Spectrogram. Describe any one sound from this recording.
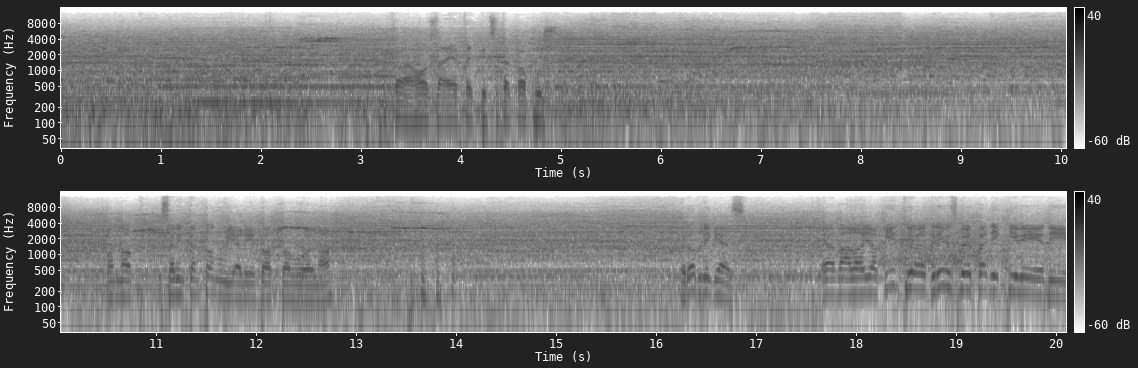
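A large crowd cheers and chants steadily in an echoing indoor arena.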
